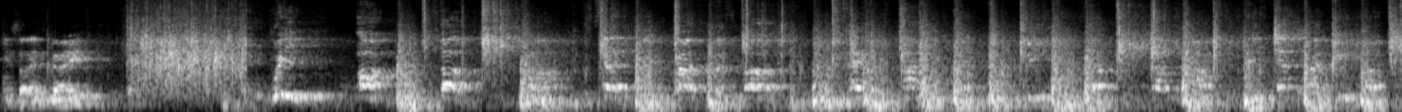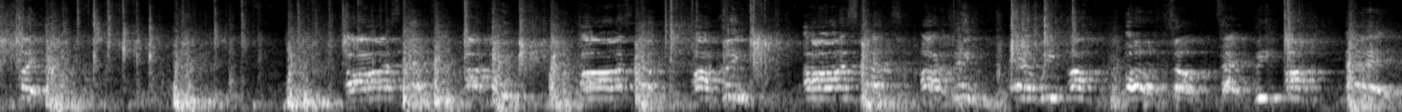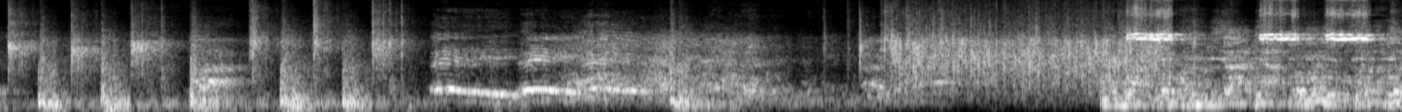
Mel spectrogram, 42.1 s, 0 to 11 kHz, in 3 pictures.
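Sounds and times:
voices chanting: 0:02.5 - 0:14.8, 0:32.3 - 0:36.1, 0:39.0 - 0:42.0
rhythmic foot stomps: 0:03.9 - 0:25.6, 0:26.8 - 0:32.4, 0:34.7 - 0:35.2
hand claps and body slaps: 0:04.2 - 0:05.2, 0:06.0 - 0:09.4, 0:10.0 - 0:17.9, 0:20.5 - 0:21.9, 0:28.1 - 0:29.9, 0:30.5 - 0:32.2.

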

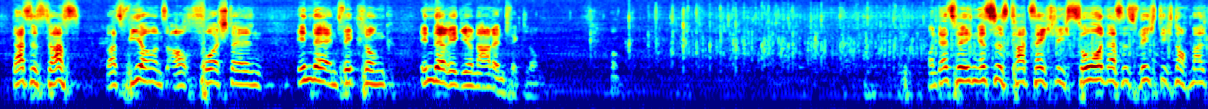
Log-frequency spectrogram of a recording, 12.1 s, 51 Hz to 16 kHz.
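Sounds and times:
crowd clapping: 0:06.2 - 0:12.0.

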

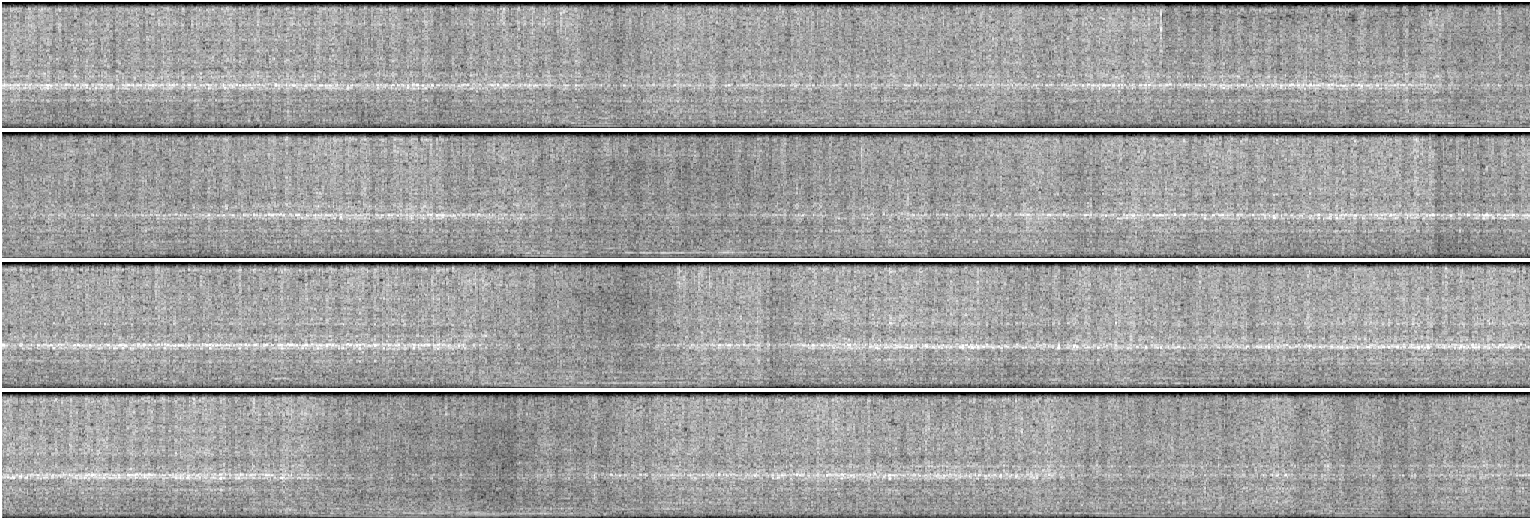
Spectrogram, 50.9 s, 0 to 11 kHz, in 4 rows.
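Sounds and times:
cutter head high whine: 0:00.0 - 0:50.9
tractor engine drone: 0:00.0 - 0:50.9.

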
